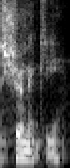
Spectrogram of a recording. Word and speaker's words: Seanchaidh: The way I've heard it pronounced is Shoniki or something along.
